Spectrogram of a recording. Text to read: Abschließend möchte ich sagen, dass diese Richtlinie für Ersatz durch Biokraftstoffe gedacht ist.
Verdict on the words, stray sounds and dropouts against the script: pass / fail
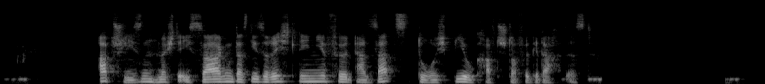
pass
